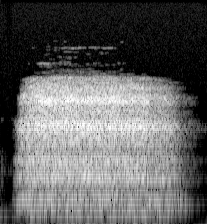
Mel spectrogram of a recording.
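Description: One deep inhalation through the nose and mouth, a soft, airy breath that swells and fades over about two seconds.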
